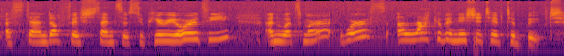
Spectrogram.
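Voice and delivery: ordinary talk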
